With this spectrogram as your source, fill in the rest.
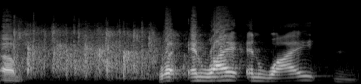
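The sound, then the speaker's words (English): A short burst of clapping from a small group fills the first second and a half, then fades as a voice starts speaking. “That's very, round of applause.”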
